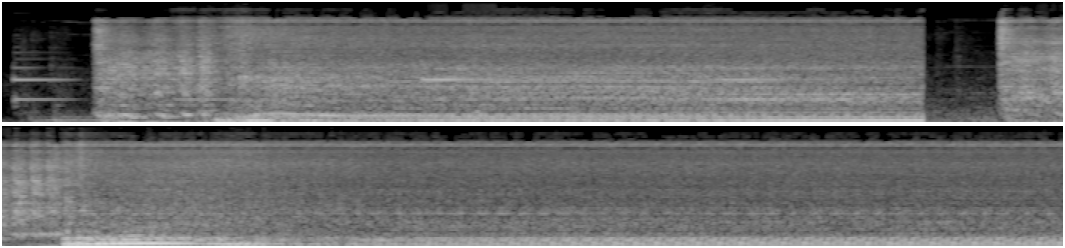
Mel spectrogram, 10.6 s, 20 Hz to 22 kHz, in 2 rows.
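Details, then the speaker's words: Higher-mileage 2013 Dodge Charger Hemi ex-police car, just after replacing all 16 spark plugs (some old ones oil-moist) with Autolite Iridium Ultra, started before warm-up. It cranks, stumbles, restarts, then settles into a smooth, even idle, much smoother than before. "I'm not gonna lie, it's running smooth. It's running way smoother than before. Very smooth."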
